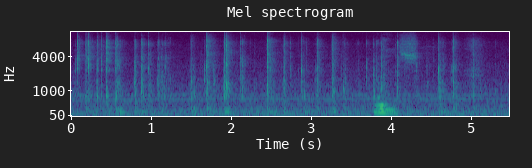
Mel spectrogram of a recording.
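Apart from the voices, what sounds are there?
typing code on a computer keyboard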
